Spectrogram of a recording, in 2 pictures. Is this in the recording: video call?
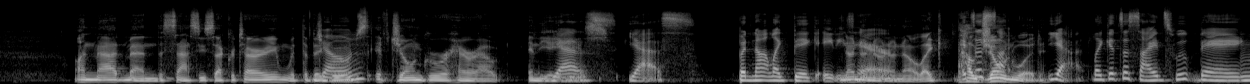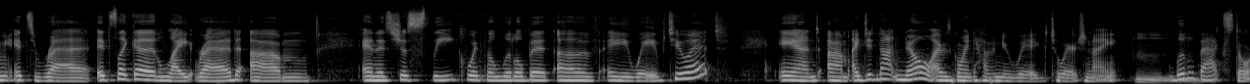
no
